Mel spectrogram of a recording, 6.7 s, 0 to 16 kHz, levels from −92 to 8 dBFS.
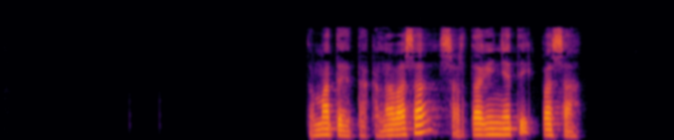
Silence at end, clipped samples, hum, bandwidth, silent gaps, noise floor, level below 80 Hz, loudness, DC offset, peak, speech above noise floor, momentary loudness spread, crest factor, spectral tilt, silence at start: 0.95 s; under 0.1%; none; 7.8 kHz; none; under -90 dBFS; -66 dBFS; -19 LUFS; under 0.1%; 0 dBFS; over 71 dB; 10 LU; 22 dB; -4.5 dB/octave; 3.1 s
